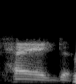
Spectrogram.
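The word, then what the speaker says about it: Hägg: As far as I know, it's just the straight up easy Robert Hag. – Okay, because it's the two dots above the A that always throw me off.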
